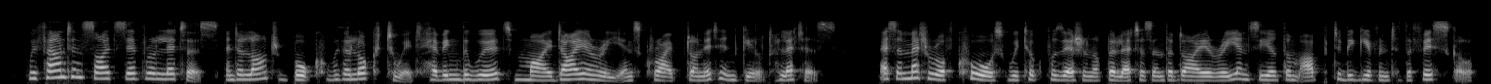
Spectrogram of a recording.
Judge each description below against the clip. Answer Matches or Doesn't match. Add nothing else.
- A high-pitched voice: Matches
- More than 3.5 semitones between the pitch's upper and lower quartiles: Matches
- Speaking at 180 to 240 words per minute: Matches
